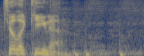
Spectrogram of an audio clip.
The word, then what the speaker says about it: Ntilikina: Frank Ntilikina is his name. I know why James Dolan did this. Not quite, but it was close. What? Ntilikina? Tilikina. Ntilikina? Oh, the N is silent.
